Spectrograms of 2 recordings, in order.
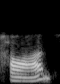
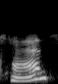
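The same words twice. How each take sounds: First: Can't with a long "ah", like "cahnt"; British pronunciation. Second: Can't with a flat American "a" as in "cat"; American pronunciation. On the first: Actress showing her old habit from London, British can't. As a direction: say can't the British way, vowel as in "father". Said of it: "I sounded more British than Australian". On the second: Actress showing what dialect classes taught her, American can't. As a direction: say can't the American way, vowel as in "ant". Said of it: "take some dialect classes and learn how to say". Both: Shown as a demonstration.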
